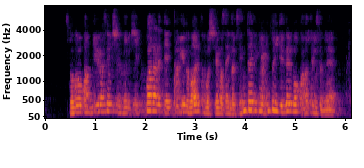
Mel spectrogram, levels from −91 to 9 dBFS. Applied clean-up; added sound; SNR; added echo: neural mask model DeepFilterNet 3.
